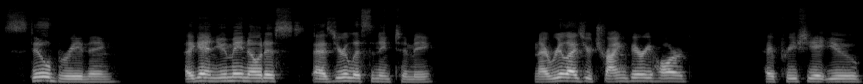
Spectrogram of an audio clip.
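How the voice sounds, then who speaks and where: Male meditation guide, medium pitch, smooth and clear. Conversational, reassuring, takes his time. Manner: gentle, reassuring, unhurried with long pauses.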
